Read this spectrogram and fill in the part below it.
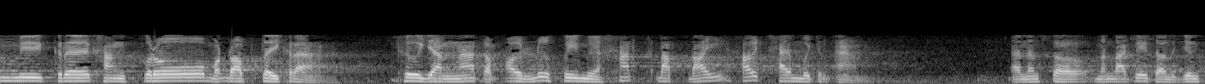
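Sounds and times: man chanting a sermon: 0.0 - 8.9, 10.1 - 12.0.

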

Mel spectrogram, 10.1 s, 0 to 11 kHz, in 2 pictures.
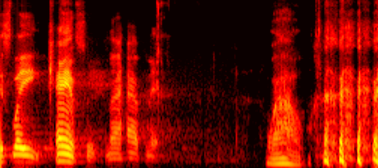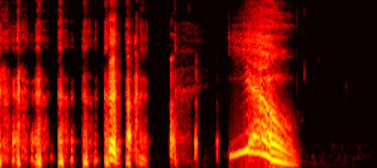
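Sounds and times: man laughing: 4.2 - 8.9.

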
